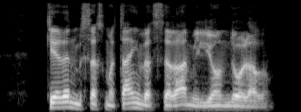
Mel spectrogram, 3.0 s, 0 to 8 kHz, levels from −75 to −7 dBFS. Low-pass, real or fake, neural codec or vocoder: 7.2 kHz; real; none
